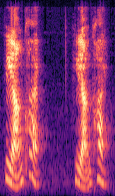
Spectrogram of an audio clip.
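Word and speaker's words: 凉快: 그 다음 춥다 할 때는 렁 편하게 혀가 윗니 뒤에 붙습니다. 마찬가지로 凉快 윗니 뒤쪽에 혀가 붙습니까?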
